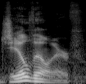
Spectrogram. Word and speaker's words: Gilles Villeneuve: Gilles Villeneuve. We're going with it. We're rocking with that pronunciation.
